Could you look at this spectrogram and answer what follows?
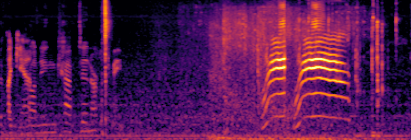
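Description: A house cat meows a few times during a World of Warcraft raid session, the cries rising and bending in pitch over soft background game sound and quiet keyboard clicks, moderately close.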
